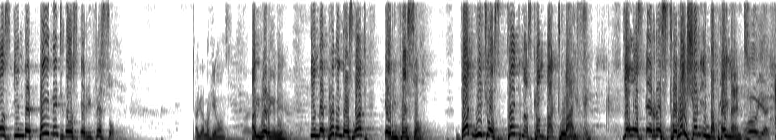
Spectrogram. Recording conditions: large echoing room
